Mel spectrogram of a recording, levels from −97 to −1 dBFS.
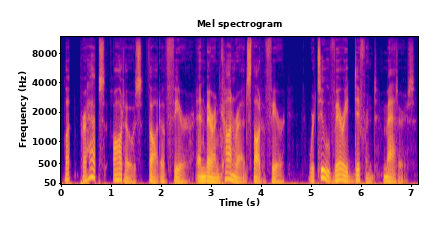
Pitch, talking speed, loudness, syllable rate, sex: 100 Hz, 145 wpm, -19 LUFS, 4.2 syllables/s, male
